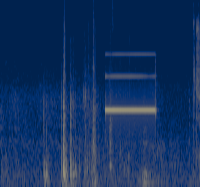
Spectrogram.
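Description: A single steady electronic beep, one high flat tone about a second long that starts about halfway through and cuts off sharply, preceded by a few faint clicks.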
